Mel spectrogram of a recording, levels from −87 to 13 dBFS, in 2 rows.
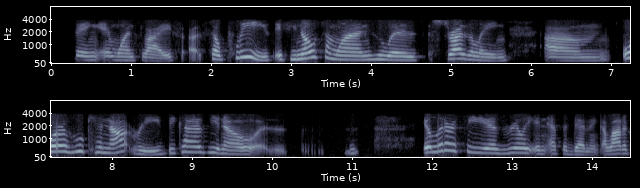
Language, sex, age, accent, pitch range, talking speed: English, female, 30-49, American, 195-270 Hz, 125 wpm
